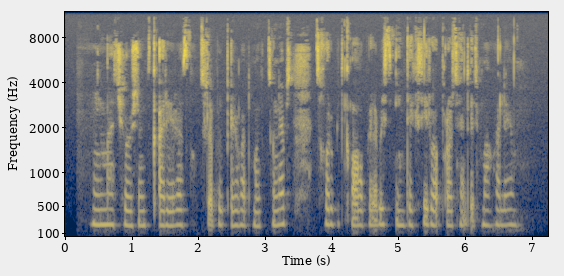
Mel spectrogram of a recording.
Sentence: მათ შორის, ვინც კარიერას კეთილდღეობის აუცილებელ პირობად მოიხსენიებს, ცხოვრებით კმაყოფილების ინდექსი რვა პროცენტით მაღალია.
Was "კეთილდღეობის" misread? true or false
true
